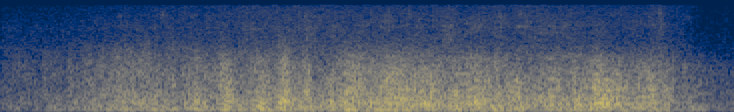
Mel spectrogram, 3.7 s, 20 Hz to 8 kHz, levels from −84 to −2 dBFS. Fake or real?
real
